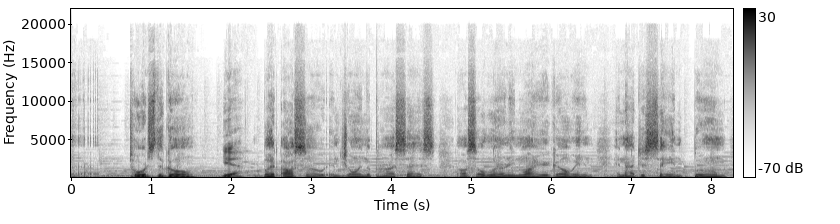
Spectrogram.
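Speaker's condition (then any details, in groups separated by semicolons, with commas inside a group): No condition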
